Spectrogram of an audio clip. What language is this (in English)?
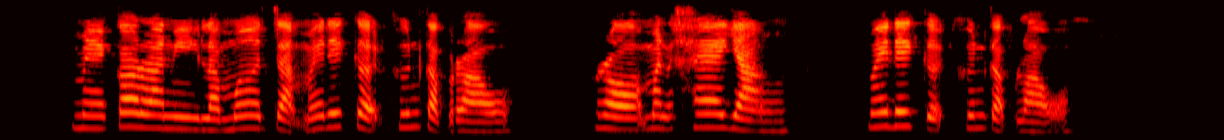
Thai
